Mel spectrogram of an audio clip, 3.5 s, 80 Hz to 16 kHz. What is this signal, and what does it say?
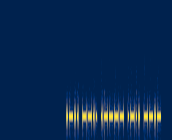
Morse code, heard as a keyed tone, about 44 wpm, 700 Hz. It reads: LZ1LQ
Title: DXCC-100 Call Signs - 5 Characters - 45wpm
